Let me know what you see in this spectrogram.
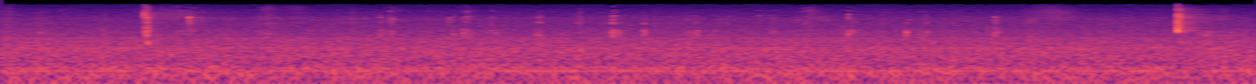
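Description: Close-miked chewing of a mouthful of rice and kimchi stew: soft, irregular wet clicks and smacks of the mouth over a steady low hum, with one sharper click about six seconds in.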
